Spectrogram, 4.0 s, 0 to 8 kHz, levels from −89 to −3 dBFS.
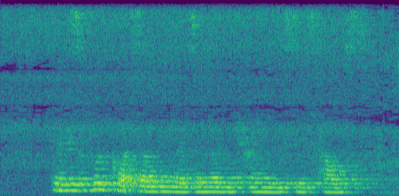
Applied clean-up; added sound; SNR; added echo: none; Frying (food); 15 dB; reverberation time 1.2 s.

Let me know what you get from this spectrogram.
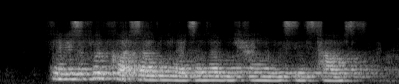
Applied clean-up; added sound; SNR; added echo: neural separator model SepFormer DNS4.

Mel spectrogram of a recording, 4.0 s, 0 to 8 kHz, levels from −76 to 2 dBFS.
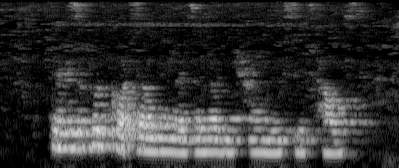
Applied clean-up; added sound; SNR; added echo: classical method WPE with log-MMSE.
